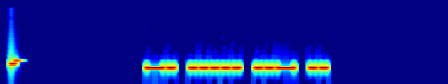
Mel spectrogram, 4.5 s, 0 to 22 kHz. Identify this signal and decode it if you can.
Morse code, heard as a keyed tone, about 22 wpm, 700 Hz. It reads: N5UI
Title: K1USN SST QSO Practice - 22wpm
